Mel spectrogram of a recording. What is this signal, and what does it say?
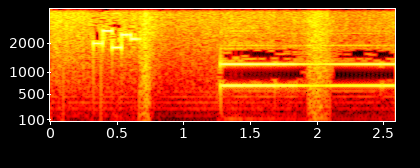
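Five-tone selective call (ZVEI), heard as quick runs of five tones, tones of about 70 ms. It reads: 88709
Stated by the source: ZVEI five-tone selective call received on SDR.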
